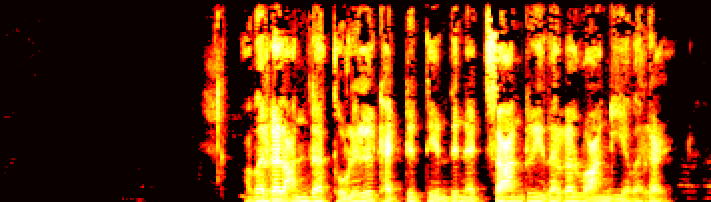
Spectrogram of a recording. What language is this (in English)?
Tamil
